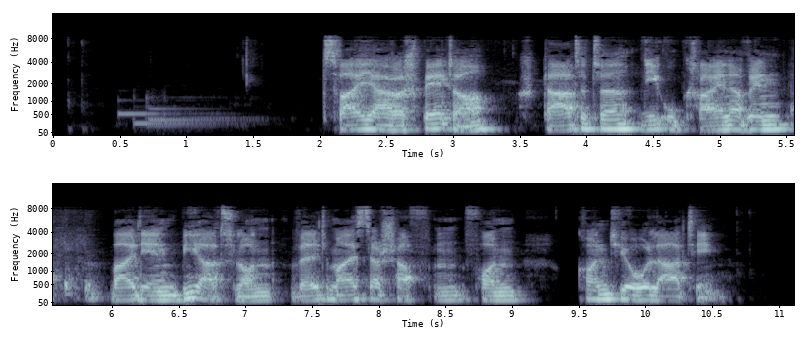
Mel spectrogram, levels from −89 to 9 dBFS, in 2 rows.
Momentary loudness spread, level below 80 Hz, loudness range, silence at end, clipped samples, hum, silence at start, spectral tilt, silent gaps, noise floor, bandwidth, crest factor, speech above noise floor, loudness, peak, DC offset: 10 LU; -48 dBFS; 3 LU; 0.55 s; under 0.1%; none; 0.5 s; -5 dB/octave; none; -70 dBFS; 9 kHz; 18 dB; 54 dB; -16 LUFS; 0 dBFS; under 0.1%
